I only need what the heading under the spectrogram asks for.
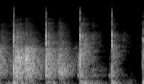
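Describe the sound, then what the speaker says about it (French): A few sparse claps, about five distinct slaps, sound at a church missionary gathering as a newly named secretary is introduced. They are spaced irregularly, close and fairly sharp, with no talking. "Voilà que j'ai pas un petit applaudissement."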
